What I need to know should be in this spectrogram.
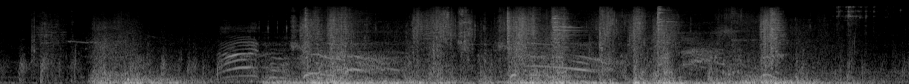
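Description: Magic blasts and impacts crash and whoosh in quick bursts.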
